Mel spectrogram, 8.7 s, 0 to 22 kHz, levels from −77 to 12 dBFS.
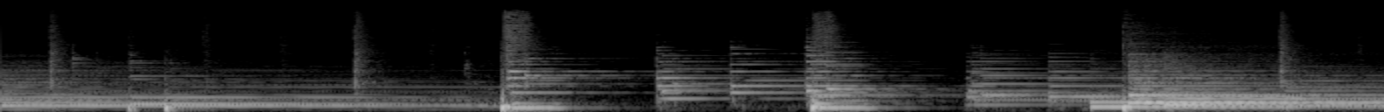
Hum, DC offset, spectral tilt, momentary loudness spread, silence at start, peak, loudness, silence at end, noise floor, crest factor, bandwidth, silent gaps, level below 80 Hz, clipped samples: none; under 0.1%; -8 dB/octave; 19 LU; 0 s; -4 dBFS; -23 LUFS; 0 s; -45 dBFS; 18 dB; 15 kHz; none; -38 dBFS; under 0.1%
